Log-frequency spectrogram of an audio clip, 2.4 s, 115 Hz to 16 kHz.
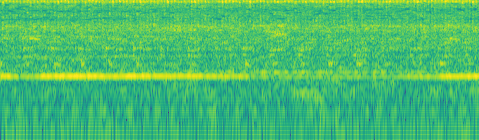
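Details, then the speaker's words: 2008 Ford Mustang Bullitt salvage-auction car, front-end damage, broken inner tie rod: even, steady engine note with a faint high tone and no uneven beats, revved a little; engine sounds pretty good and runs smoothly. "Let's see. Rev it up a little bit. It sounds pretty good."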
